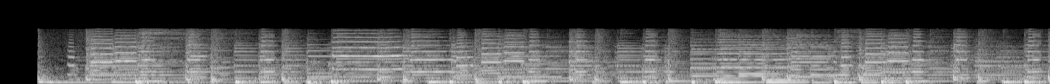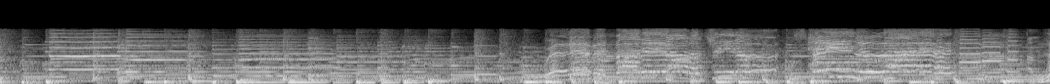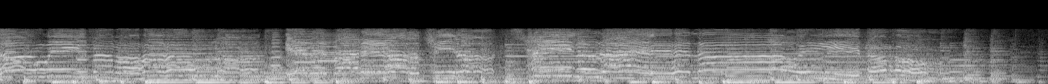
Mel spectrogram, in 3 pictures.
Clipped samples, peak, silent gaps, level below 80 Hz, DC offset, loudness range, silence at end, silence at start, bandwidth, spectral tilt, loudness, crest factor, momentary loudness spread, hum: under 0.1%; 0 dBFS; none; -26 dBFS; under 0.1%; 3 LU; 0 s; 0.4 s; 5.4 kHz; -7.5 dB/octave; -12 LUFS; 10 dB; 6 LU; none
